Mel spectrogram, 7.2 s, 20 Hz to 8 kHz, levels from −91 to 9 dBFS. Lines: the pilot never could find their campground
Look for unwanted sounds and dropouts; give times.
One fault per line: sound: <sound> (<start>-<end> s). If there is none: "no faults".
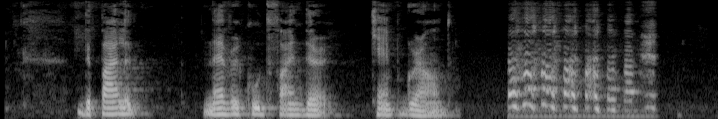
sound: laugh (5.1-6.6 s)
